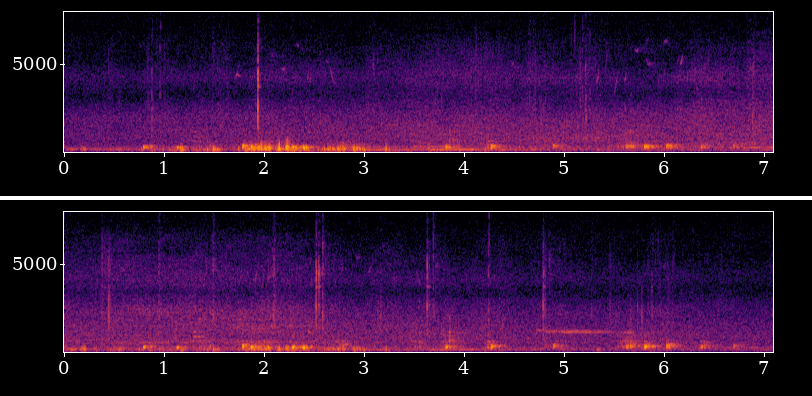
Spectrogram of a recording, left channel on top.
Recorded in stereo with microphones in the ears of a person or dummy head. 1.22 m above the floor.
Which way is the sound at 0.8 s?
40° right (ahead or behind).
